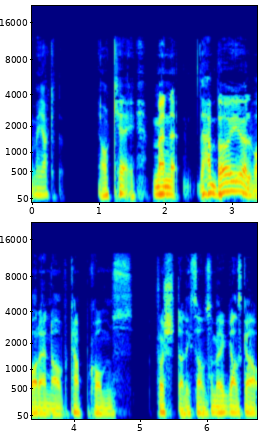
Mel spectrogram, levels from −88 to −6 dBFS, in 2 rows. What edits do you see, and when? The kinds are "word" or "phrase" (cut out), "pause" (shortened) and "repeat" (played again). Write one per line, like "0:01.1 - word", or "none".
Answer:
none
